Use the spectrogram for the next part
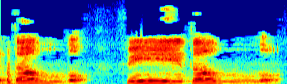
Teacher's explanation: ضاد کو موٹا کر کے پڑھیں گے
